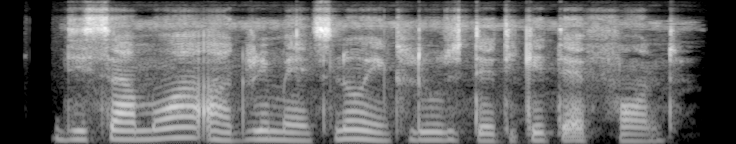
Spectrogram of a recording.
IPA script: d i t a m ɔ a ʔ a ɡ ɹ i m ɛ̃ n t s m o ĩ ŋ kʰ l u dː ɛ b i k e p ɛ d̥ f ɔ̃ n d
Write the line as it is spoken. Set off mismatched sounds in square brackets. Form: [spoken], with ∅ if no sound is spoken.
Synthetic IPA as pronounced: d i [s] a m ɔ a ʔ a ɡ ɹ i m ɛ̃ n t s [n] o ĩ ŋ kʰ l u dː ɛ [d] i k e [t] ɛ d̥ f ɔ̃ n d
